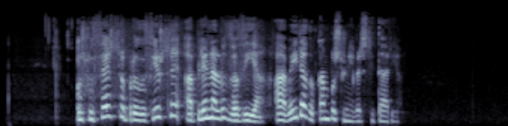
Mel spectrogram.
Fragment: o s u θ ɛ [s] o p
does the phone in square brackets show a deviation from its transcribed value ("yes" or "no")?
no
